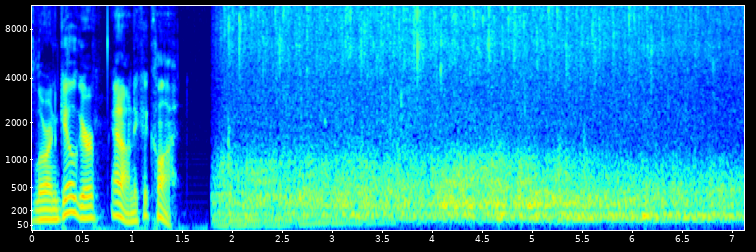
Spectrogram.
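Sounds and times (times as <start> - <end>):
speech: 0.0 - 2.1
heavy monsoon rain in a desert valley: 1.8 - 7.1
low rumble of monsoon thunder in a desert valley: 1.8 - 7.1.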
